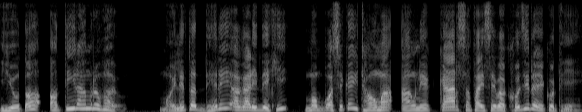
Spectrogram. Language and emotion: Nepali, happy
